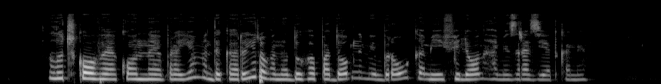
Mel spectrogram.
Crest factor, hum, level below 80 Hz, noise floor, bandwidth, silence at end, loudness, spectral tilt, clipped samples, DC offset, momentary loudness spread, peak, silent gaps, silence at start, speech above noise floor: 22 dB; none; -70 dBFS; -70 dBFS; 11.5 kHz; 0.75 s; -26 LUFS; -4.5 dB/octave; under 0.1%; under 0.1%; 14 LU; -4 dBFS; none; 0.5 s; 45 dB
